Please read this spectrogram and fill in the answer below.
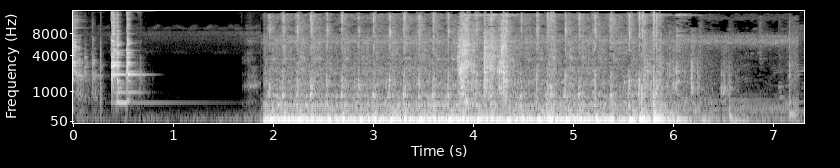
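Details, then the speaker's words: Car engine cranks and starts with a heavy metallic rattle, about three to four knocks a second, fading as it settles; the cause was one loose bolt or ball wedged between the flex plate and the bell housing. "i can't find it but all for one bolt wedged in between this the flex plate and the bell housing came out of here and that rattling sound it was as you can"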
